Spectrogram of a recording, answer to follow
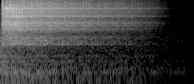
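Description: A sudden high, hiss-like sound effect right after the beat stops, fading out over about a second.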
